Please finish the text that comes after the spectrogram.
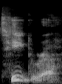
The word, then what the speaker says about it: Tigra: thought it was pronounced Tigra, I think is what I thought. I just didn't make the connection. I pronounced that long I sound, remember your phonics. Because she's a tiger, right?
